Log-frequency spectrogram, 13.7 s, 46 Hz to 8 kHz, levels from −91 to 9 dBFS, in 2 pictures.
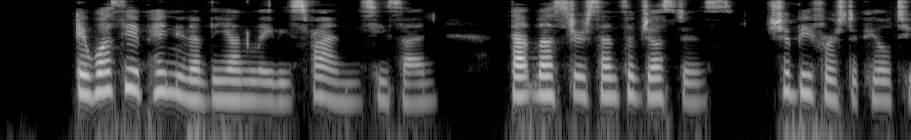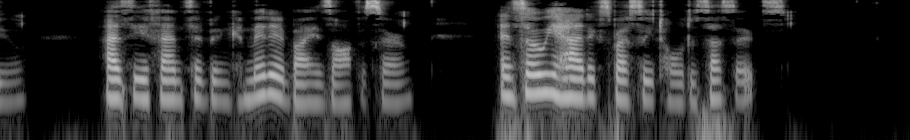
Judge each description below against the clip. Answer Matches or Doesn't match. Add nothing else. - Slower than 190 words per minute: Matches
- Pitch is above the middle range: Matches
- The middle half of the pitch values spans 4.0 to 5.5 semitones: Doesn't match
